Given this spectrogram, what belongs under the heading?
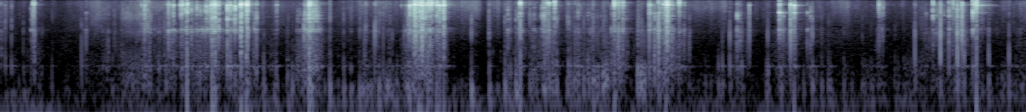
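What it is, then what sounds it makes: Glass jar of glass beads. A white-gloved hand tilts and shakes a medium clear glass jar partly filled with blue glass beads, making them rattle and clink. Bright, high, glassy clicks come in uneven bursts with short, quiet gaps, and each clink dies away almost at once.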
